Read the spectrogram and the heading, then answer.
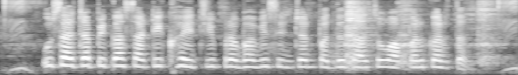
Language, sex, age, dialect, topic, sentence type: Marathi, female, 18-24, Southern Konkan, agriculture, question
